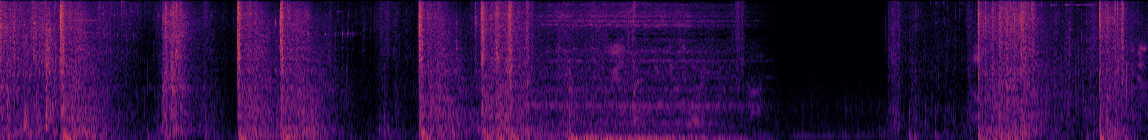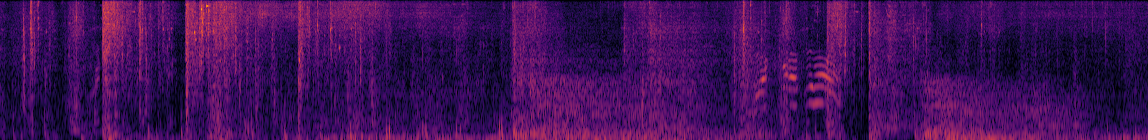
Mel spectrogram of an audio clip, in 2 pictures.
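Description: Gunshots crack in sharp single bursts.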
